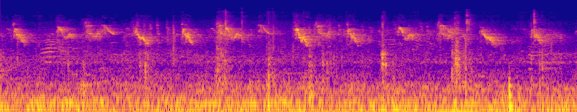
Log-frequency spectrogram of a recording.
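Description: Small birds chirping in the trees, many short falling chirps a few times a second, over a low steady rumble.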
